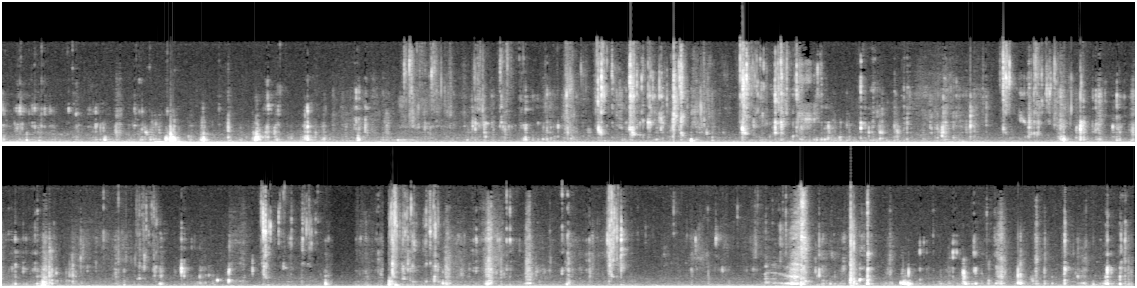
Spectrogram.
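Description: Close-miked mouth sounds of someone chewing raw salmon sushi: many short, sharp, irregular clicks and smacks. There are louder clusters about two seconds in and near the end.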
